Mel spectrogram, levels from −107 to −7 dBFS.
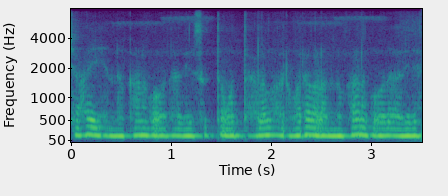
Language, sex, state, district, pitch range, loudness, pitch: Kannada, male, Karnataka, Belgaum, 145-160 Hz, -35 LUFS, 150 Hz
